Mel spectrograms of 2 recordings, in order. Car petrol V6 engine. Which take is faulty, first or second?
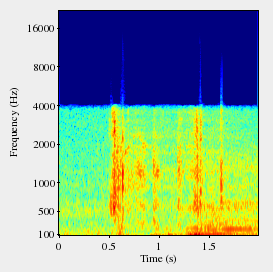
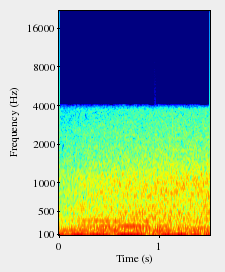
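first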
